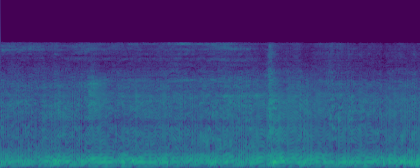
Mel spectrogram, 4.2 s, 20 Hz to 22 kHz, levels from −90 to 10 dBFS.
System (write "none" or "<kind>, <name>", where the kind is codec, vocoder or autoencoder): vocoder, Vocos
